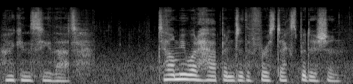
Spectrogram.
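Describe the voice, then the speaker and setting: A woman playing a calm, capable young huntress in a video game, speaking in an understated, wry way. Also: medium pitch, a little fast, a little hiss or hum, natural voice. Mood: concerned. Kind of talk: video game dramatic acting.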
